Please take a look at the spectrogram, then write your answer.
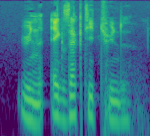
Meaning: exactitude, accuracy
- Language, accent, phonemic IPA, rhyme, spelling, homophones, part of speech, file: French, France, /ɛɡ.zak.ti.tyd/, -yd, exactitude, exactitudes, noun, Fr-exactitude.ogg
